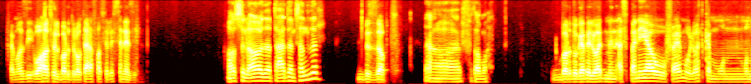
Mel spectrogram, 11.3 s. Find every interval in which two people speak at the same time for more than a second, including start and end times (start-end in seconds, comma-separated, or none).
none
